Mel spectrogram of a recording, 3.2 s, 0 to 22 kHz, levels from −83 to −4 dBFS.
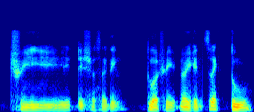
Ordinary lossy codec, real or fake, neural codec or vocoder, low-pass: none; fake; codec, 16 kHz, 1 kbps, FreqCodec, larger model; 7.2 kHz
